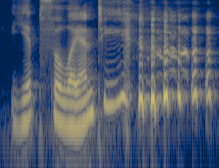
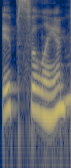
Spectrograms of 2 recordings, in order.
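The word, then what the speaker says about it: Ypsilanti: I don't oh boy Yip salant you know what Mandy take off off that Y and you got it it's ipsilanti no way I can't believe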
